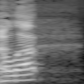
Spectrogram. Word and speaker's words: Halep: Yeah, Halep.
